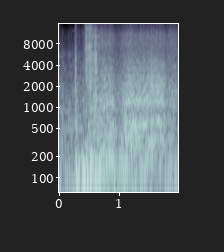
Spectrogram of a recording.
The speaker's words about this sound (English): Arlington released the throttle and Steamheart cascaded forward, her engine bellowing, her great black wheels thundering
